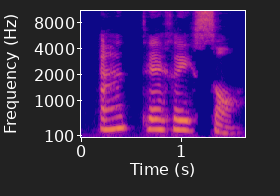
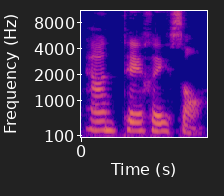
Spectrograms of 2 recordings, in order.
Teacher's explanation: So there's a nasal vowel at the end of this word, en, and the T is not pronounced.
